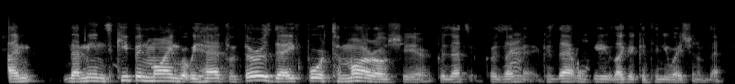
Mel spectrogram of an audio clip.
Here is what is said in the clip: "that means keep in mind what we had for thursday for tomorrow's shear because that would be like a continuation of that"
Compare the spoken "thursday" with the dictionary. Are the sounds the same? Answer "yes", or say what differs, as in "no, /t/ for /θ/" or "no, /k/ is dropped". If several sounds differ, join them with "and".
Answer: yes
